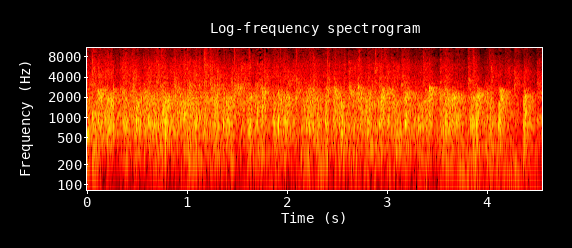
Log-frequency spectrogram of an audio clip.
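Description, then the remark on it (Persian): A crowd applauds eight speakers who have just spoken, steady dense overlapping clapping that stays loud and even throughout, with no voices standing out. “خب خواهش می‌کنم این هشت بزرگواری که اومدن صحبت کردن جانانه تشویقشون بکنید.”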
